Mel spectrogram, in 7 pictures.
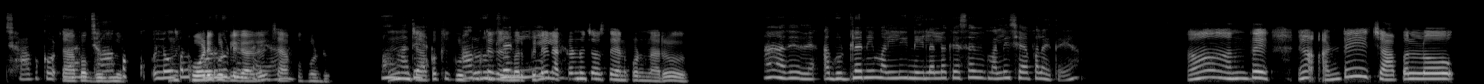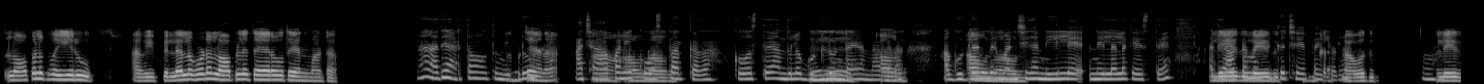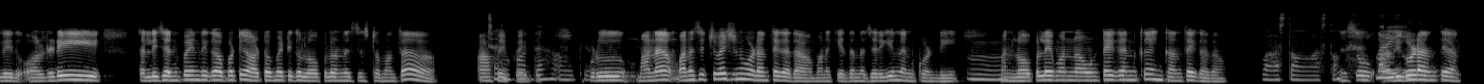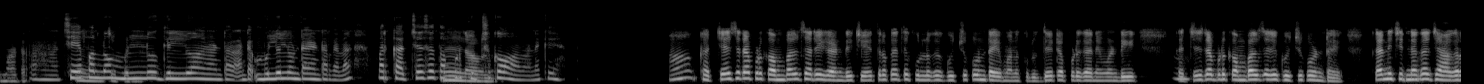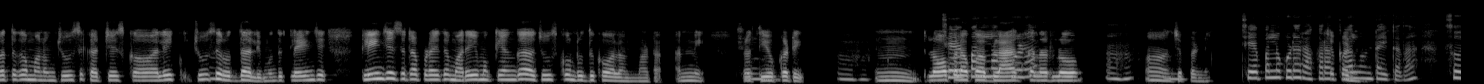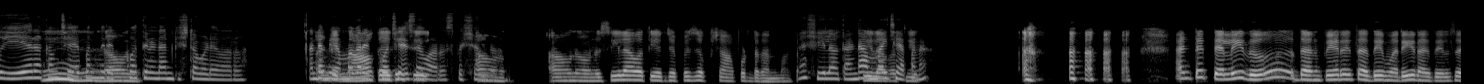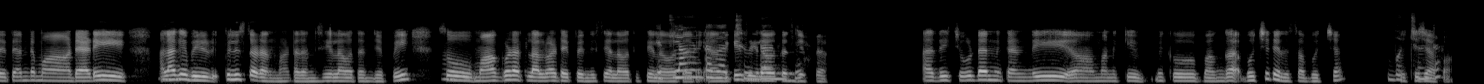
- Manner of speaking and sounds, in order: other noise; sniff; in English: "ఆటోమేటిక్‌గా"; tapping; in English: "ఆల్రెడీ"; other background noise; in English: "ఆటోమేటిక్‌గా"; in English: "సిట్యుయేషన్"; in English: "సో"; in English: "కట్"; in English: "కట్"; in English: "కంపల్సరీగా"; in English: "కట్"; in English: "కంపల్సరీగా"; in English: "కట్"; in English: "క్లీన్"; in English: "బ్లాక్ కలర్‌లో"; in English: "సో"; in English: "స్పెషల్‌గా"; chuckle; in English: "డ్యాడీ"; in English: "సో"
- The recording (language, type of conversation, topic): Telugu, podcast, అమ్మగారు చేసే ప్రత్యేక వంటకం ఏది?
